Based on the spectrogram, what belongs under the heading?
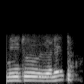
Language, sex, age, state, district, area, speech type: Telugu, male, 18-30, Andhra Pradesh, Annamaya, rural, conversation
